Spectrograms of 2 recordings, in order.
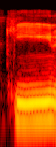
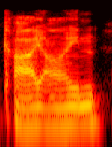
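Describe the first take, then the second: First: The name is said as one syllable. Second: The name is said as two syllables. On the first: The speaker calls it wrong. "when we read like K I I N as Keen" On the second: The speaker calls it right. "it's actually like pronounced Kai-Ein"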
